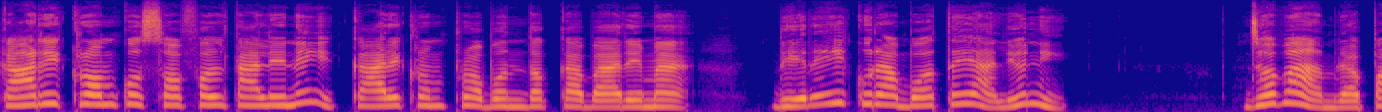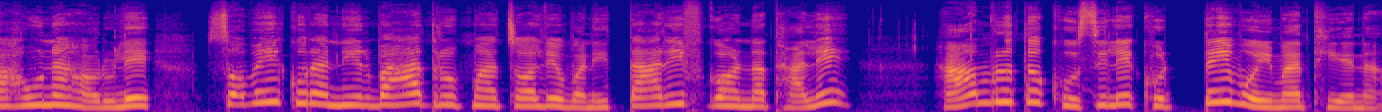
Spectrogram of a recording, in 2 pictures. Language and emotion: Nepali, happy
